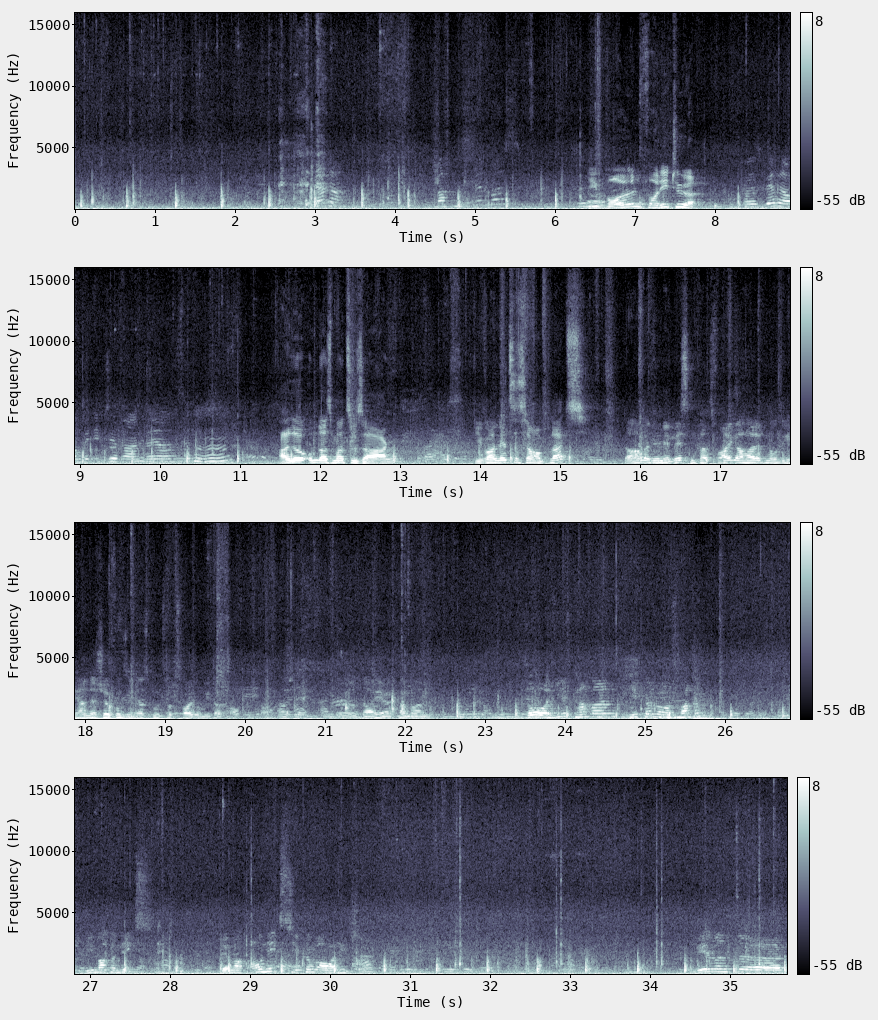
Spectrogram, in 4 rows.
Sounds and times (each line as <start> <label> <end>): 0.0 guided tour 35.7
